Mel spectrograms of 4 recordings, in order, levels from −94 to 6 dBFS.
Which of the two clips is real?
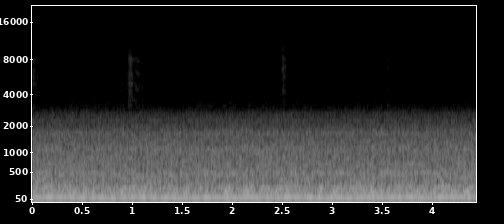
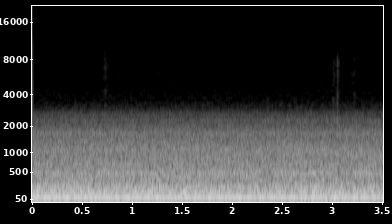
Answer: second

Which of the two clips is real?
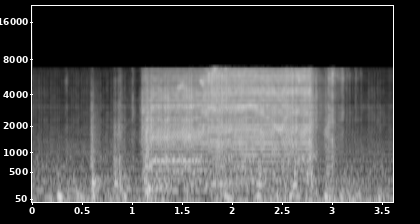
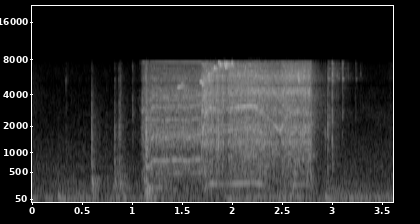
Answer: second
